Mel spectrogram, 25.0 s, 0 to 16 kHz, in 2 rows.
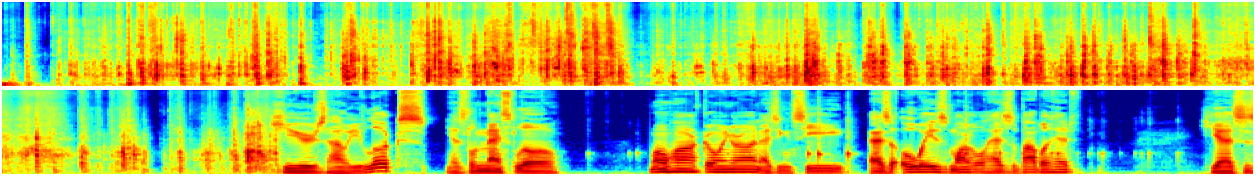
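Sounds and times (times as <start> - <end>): plastic and card crinkling: 0.0 - 15.4.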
